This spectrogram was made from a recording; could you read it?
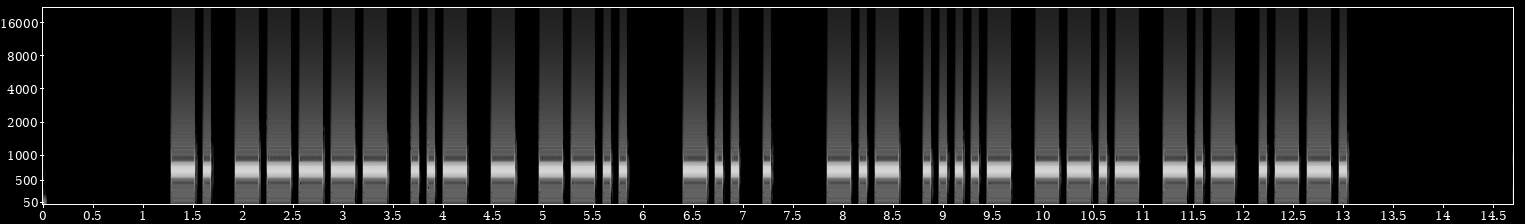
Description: Morse code, heard as a keyed tone, about 16 wpm, 700 Hz. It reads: N0UTZ DE K4QKP
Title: USA Callsign DE Callsign - 5 Characters - 15wpm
